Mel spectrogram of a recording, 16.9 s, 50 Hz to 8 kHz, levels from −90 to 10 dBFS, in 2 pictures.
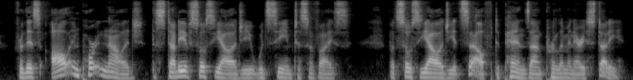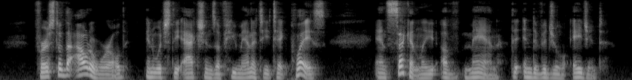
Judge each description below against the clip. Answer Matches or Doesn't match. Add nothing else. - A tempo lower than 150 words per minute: Matches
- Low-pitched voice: Matches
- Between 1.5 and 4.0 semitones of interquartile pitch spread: Matches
